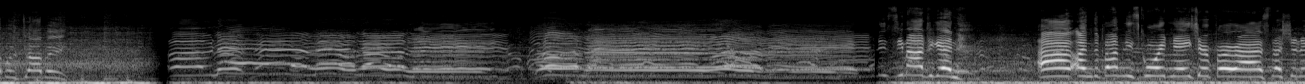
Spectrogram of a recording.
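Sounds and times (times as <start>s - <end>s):
huge arena crowd roaring and cheering: 0.0s - 13.0s
speech: 9.2s - 9.8s, 10.6s - 13.0s.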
